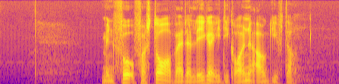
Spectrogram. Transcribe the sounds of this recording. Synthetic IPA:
menfɔ̰̽ːfɒ̽sd̥ɒ̰ːʋæɾ̥ɑ̈le̝ɡ̥ɐid̥iɡ̥ʁɶnəʔɑ̈ʊɡ̥ifd̥ɐ

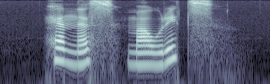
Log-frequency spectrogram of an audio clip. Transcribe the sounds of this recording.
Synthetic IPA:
hɛnːəsmaʉɾɪt̪s

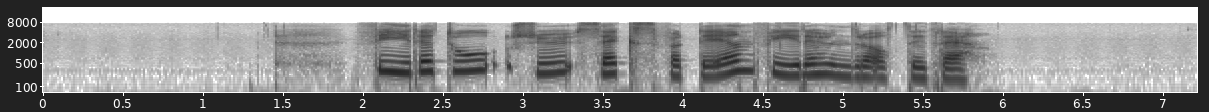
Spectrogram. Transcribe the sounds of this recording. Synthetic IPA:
fiːɾət̪ʰuːʃʉːsɛksfœʈɪeːnfiːɾəhʉnd̪ɾəo̰ːɔt̪ɪt̪ʰɾeː

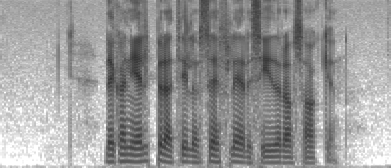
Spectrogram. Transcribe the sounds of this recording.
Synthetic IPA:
d̪ɛkʰɑnjɛlpəd̪æt̪ʰɪloːseːfleːɾəsiːd̪əɾɑʋsɑːkə̰n

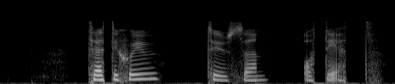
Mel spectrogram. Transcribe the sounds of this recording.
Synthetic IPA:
t̪ʰɾɛt̪ːɪɧʉ̟ː | t̪ʰʉ̟ːsən | ʔɔt̪ːɪ̰ɛ̰t̪ː

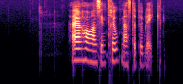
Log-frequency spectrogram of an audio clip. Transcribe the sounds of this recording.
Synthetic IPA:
hæːɾɦaɾhansɪnt̪ʰɾuːɡnast̪ʰəpʰɵblḭːk

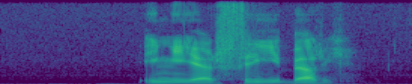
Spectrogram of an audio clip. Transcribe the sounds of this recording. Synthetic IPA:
ʔɪŋəjæːɾfɾiːbæɾɡ

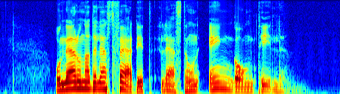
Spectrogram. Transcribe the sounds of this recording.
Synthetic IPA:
ɔnæɾhʊnhad̪ːəlɛːst̪fæːɖɪt̪lɛːst̪əhʊnɛnɡɔŋːt̪ʰɪl

